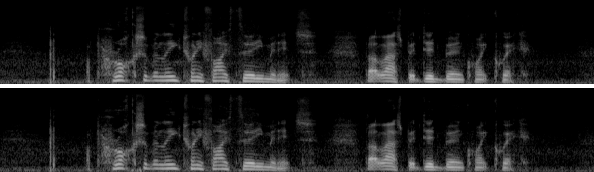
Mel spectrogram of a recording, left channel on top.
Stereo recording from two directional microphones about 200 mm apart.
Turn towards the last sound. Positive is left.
turn(degrees=0)  # may be behind; listen again after turning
